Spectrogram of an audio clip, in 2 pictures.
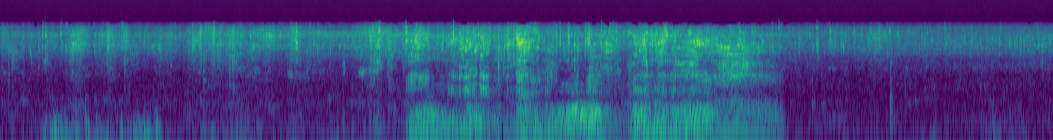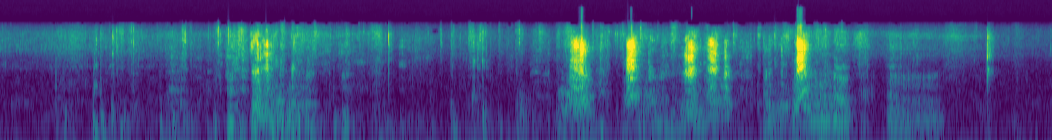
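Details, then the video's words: Siberian Husky puppy play-fighting with a golden retriever puppy; a rough, throaty growl sustained for about three seconds, then quieter scuffling and a run of sharp yips and snarls toward the end. "Husky puppy fight with a golden retriever puppy"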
